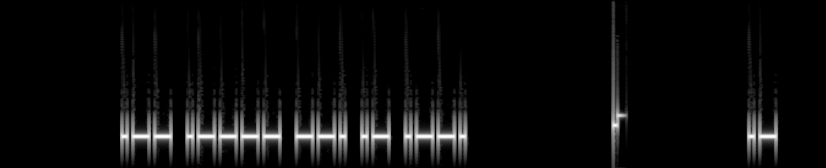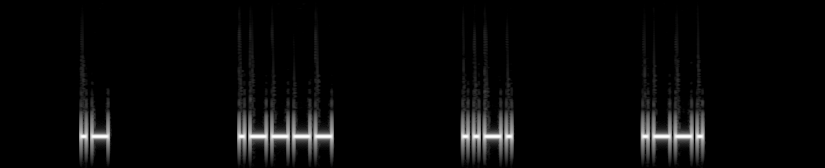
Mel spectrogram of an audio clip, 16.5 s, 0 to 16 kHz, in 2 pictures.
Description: Morse code, heard as a keyed tone, about 22 wpm, spaced as for 9 wpm, 700 Hz. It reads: W1GAP AA1FP
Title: USA Call Signs - 5 Characters - 8x Character Spacing - 22wpm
